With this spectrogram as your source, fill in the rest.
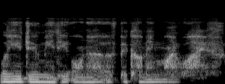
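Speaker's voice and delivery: soft, hushed, whispery voice. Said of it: "he's kind of whispery".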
